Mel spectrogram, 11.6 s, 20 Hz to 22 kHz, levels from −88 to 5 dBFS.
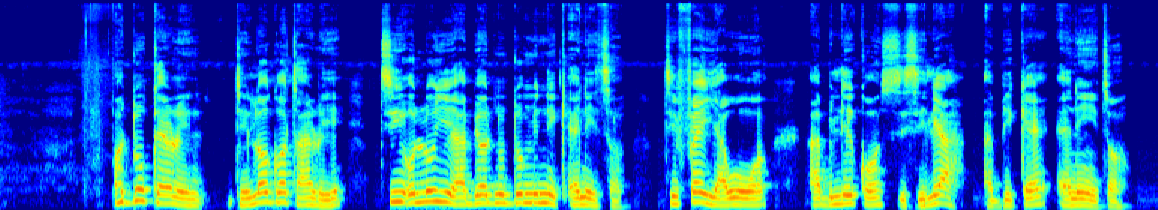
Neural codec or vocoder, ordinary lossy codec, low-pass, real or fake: vocoder, 48 kHz, 128 mel bands, Vocos; none; none; fake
